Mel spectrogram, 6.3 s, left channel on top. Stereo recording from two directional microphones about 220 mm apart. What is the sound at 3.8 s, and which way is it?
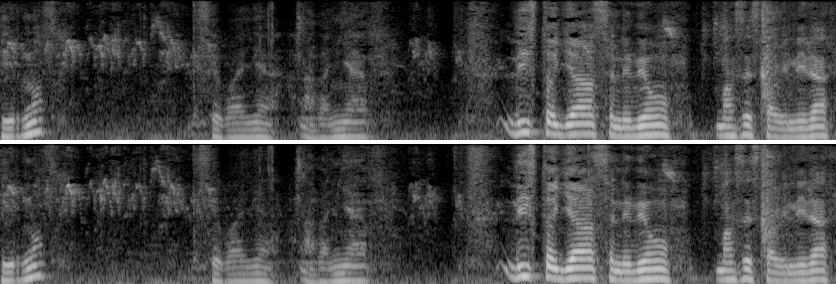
Speech, 10° right (ahead or behind).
